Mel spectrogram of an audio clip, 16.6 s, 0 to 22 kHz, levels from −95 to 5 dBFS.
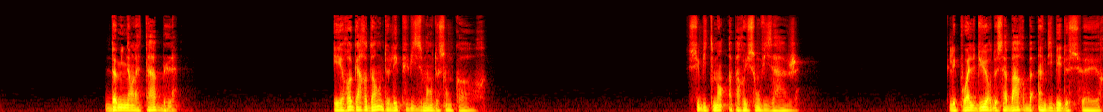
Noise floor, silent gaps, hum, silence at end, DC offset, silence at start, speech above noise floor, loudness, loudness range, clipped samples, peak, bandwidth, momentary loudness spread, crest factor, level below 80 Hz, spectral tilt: -77 dBFS; none; none; 0 s; under 0.1%; 1.6 s; 55 dB; -24 LUFS; 8 LU; under 0.1%; -2 dBFS; 12.5 kHz; 11 LU; 24 dB; -32 dBFS; -6 dB/octave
